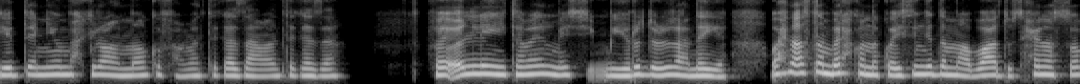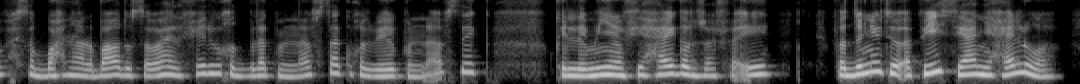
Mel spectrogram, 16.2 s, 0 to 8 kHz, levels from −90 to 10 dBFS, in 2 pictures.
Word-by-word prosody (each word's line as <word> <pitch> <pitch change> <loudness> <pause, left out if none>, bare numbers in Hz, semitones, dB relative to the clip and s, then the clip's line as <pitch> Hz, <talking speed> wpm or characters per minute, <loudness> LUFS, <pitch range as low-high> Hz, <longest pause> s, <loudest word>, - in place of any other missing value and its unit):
جيت 225 -1 +1
تاني 230 -1 0
يوم 240 - +2
باحكي 240 +1 -4
له 235 - 0
عن 220 - 0
الموقِف 215 0 -3
عملت 205 +2 -6
كذا، 210 -1 -1
عملت 200 +2 -5
كذا، 205 -1 -3 0.6
فيقُول 230 +1 +3
لي: 260 -2 +5
"تمام 250 +2 +2
ماشي" 230 0 -3
بيرُد 210 +2 +2
ردود 230 +2 +4
عادية، 205 -3 +3 0.3
وإحنا 275 +2 +3
أصلًا 295 +2 -1
امبارح 270 -1 +4
كنّا 240 -4 +3
كويسين 220 +3 +1
جدًا 245 -1 +2
مع 220 -4 +2
بعض 215 +1 +1
وصحينا 240 +5 -1
الصبح 235 0 -4
صبّحنا 215 -1 -4
على 195 -2 -5
بعض 215 +2 -2
"وصباح 210 +2 -4
الخير 240 +4 -3
وخُد 230 -7 -5
بالك 205 +1 -6
من 185 -1 -6
نَفْسك." 240 +6 -6
"وخُدي 220 -4 -5
بالِك 195 +1 -3
من 180 0 -7
نَفْسِك، 305 +4 -8 0.4
وكلّميني 215 +2 +3
لو 220 - +3
في 215 +2 -3
حاجة،" 245 +3 0
مش 210 -3 -1
عارفة 205 0 -8
إيه، 245 +1 -1 0.5
فالدنيا 245 +9 +4
بتبقى 265 -6 +2
peace 320 +3 +3
يعني 240 -1 +4
حلوة، 225 -6 -1
225 Hz, 195 wpm, -23 LUFS, 205-245 Hz, 0.6 s, لي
